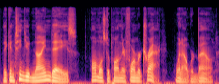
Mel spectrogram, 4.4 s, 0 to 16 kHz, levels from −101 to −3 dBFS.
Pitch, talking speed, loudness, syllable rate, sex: 100 Hz, 165 wpm, -18 LUFS, 4.8 syllables/s, male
